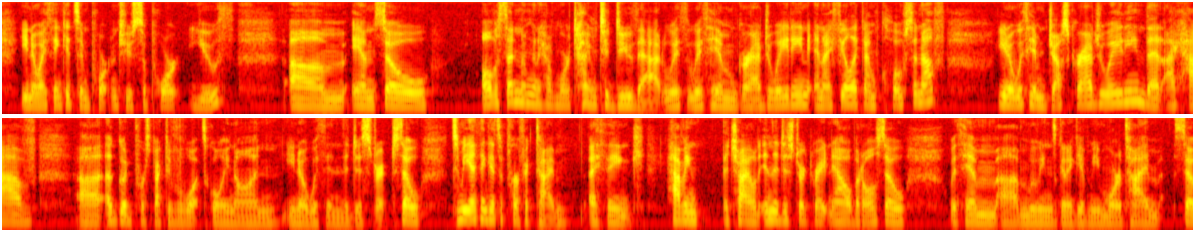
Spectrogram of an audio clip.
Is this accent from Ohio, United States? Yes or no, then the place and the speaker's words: no; Worcester, Massachusetts, United States; So I am born and raised in Worcester. I'm a Worcester High School alum.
